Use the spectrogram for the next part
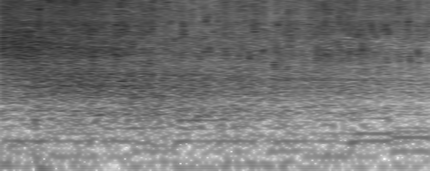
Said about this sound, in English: Very carefully add that jar of ranchero sauce.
